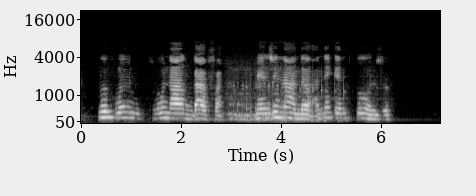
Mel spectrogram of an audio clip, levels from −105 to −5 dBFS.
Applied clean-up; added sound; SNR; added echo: neural mask model DeepFilterNet 3.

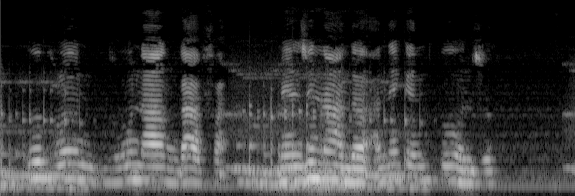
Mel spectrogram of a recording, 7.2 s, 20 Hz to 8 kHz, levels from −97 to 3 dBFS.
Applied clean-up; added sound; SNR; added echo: none; Marimba, xylophone; 10 dB; reverberation time 0.4 s.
